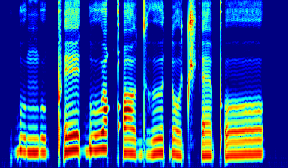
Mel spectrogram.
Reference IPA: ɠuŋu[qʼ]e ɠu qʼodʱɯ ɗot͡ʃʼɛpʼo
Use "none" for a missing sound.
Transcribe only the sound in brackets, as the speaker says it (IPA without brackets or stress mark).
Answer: pʼ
